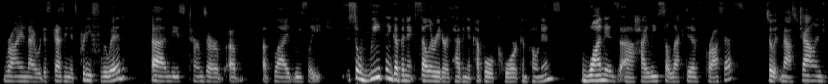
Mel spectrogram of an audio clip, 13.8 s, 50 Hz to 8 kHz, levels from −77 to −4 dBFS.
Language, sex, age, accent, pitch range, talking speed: English, female, 30-49, American, 150-180 Hz, 165 wpm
